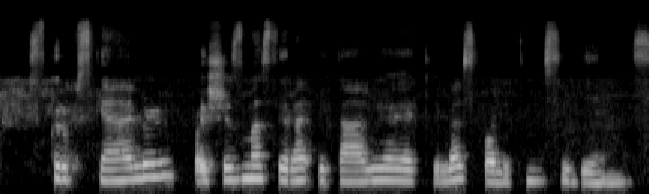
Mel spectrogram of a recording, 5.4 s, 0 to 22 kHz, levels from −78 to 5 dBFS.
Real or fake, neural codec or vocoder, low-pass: fake; codec, 44.1 kHz, 7.8 kbps, DAC; 14.4 kHz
